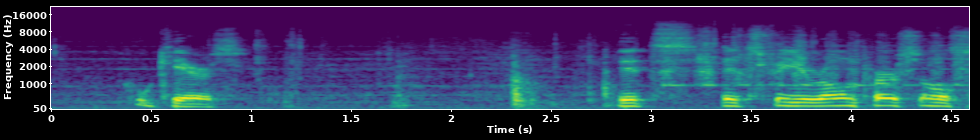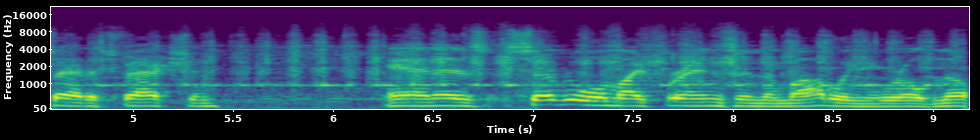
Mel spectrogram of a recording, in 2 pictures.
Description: Man speaking with scratching in the background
